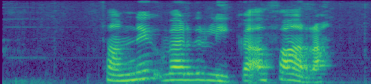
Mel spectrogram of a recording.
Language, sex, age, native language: Icelandic, male, 8, Icelandic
